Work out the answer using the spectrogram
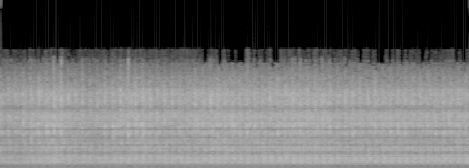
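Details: International firetruck with a Detroit diesel, after a ground cable repair and new batteries. Just started with good oil pressure and the alternator charging, it gives a steady, even idle clatter with a constant air-leak hiss. It sounds healthy.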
